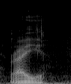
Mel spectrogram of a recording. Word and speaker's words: Ryu: Oh yeah, I'll definitely do that, and I'll bring my Ryu Amiibo along with me because that's how you pronounce his name. Ryu.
